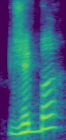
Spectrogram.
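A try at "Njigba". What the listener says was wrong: Najigba. It's a half silent N. Najigba. Najigba. Najigba? There's no A in there.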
